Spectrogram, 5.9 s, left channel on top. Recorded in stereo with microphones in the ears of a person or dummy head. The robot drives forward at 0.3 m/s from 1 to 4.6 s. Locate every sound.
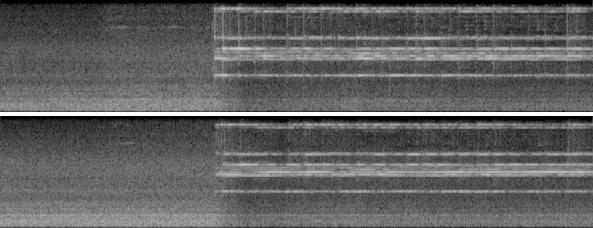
2.1 s a bell: 55° left (ahead or behind), 0.9 m; by 5.8 s 30° left (ahead or behind), 1.3 m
